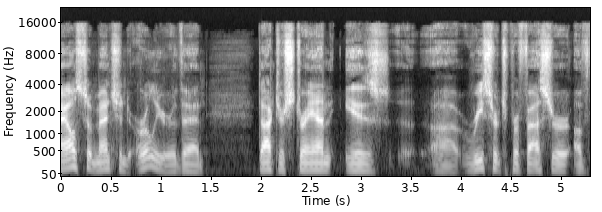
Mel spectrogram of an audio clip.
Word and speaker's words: Strachan: guest is dr owen strand i want to spell his last name and i hope i get this right s-t-r-a-c-h-a-n so it's kind of like you drop the c-h when you pronounce it dr owen strand s-t-r-a-c-h-a-n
